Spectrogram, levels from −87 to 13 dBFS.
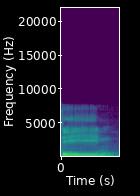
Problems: constant background noise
